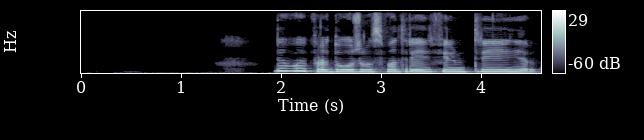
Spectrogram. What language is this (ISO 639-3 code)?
rus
